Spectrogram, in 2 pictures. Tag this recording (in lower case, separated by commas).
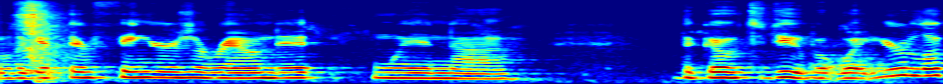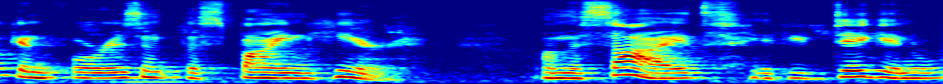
speech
